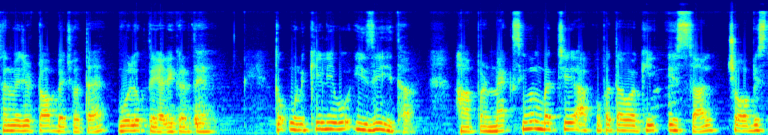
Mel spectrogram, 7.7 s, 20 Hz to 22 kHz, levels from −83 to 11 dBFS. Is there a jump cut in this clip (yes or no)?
no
